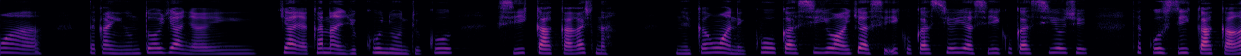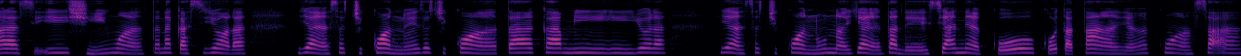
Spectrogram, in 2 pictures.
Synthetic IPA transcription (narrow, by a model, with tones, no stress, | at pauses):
ã˦˧ | nd̪a˧ka˧nĩ˧nũ˧nd̪o˦ja˦˨ɲã˨˧ | ja˦˨ɲã˨ka˦nã˧˨ju˧ku˦ɲũː˧˨nd̪u˨ku˦ | si˨i˦ka˧ka˨ɣa˦t͡ʃi˧nã˨ | ɲã˨ka˦ã˧˨nĩ˨kuː˦ka˧si˦jo˦ã˧ja˦˨si˨ʔi˦ku˧ka˧si˦jo˦ja˦˨si˧i˦ku˦ka˧si˦jo˦t͡ʃi˧ | t̪a˦kuː˦si˧i˦ka˧ka˨ɣa˦ɾa˧si˨ʔi˦ʃĩː˨˦kʷã˧˨t̪a˦nã˦ka˧si˦jo˦ã˧ɾa˧ | ja˦˨ɲã˨sa˦t͡ʃi˧kʷa˦˧˨nũ˨ẽ˦s̬a˦t͡ʃi˧kʷã˧t̪a˦ka˦mĩ˦˧i˧jo˦ɾa˧ | ja˦a˧sa˦t͡ʃi˧kʷa˦˧˨nũ˦nã˧ja˦˨ɲã˧t̪a˦nd̪e˨sja˦ʔnĩ˦ã˧koː˨˦ko˨˦t̪a˨t̪ã˦˧ɲã˨kã˦ku˦ã˧sa̰˦ʔa˧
